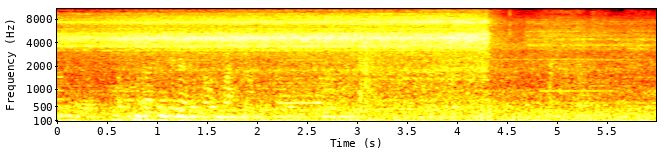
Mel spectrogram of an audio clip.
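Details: Puritan Bennett 980 ventilator running its pre-use self-test (circuit resistance test): steady airflow hiss cutting off abruptly after about four seconds; faint voice in the background.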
